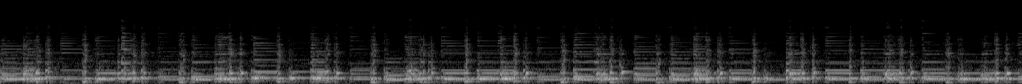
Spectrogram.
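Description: Ukulele played solo in a flamenco-influenced style: a fast, continuous run of plucked notes and strums.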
